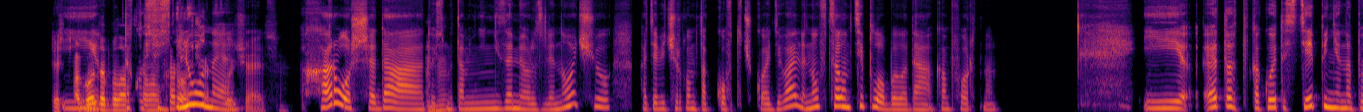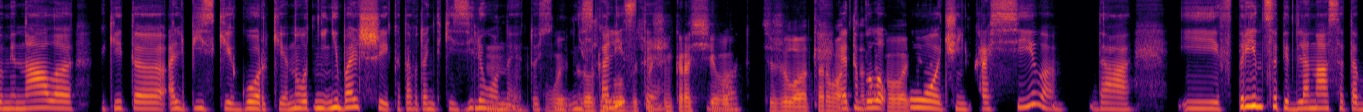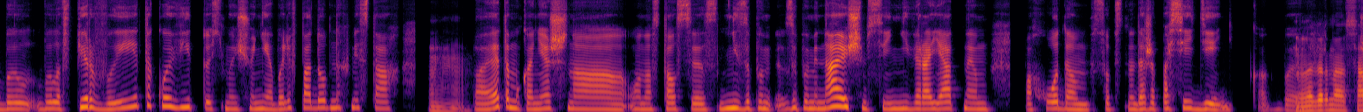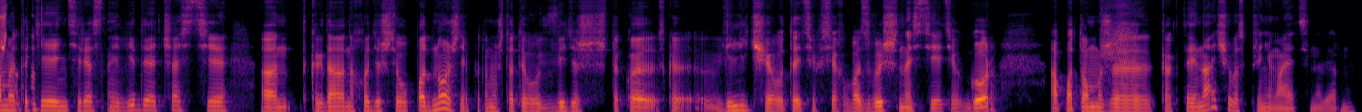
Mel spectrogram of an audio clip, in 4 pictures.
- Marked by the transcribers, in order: tapping
- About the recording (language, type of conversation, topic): Russian, podcast, Какой поход на природу запомнился тебе больше всего?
